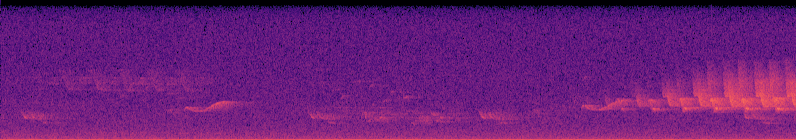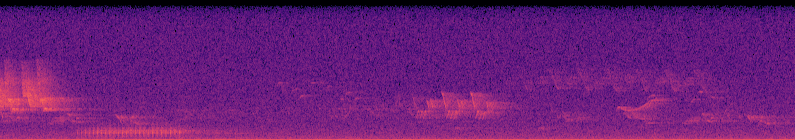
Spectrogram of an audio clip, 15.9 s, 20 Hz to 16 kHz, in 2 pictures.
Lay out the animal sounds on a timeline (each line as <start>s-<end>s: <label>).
0.0s-0.8s: American Robin (Turdus migratorius)
0.0s-2.0s: Black-and-white Warbler (Mniotilta varia)
1.6s-2.9s: Eastern Wood-Pewee (Contopus virens)
2.8s-5.6s: American Robin (Turdus migratorius)
2.9s-4.3s: Brown Creeper (Certhia americana)
5.8s-8.9s: Ovenbird (Seiurus aurocapilla)
7.3s-9.7s: American Robin (Turdus migratorius)
8.4s-10.2s: Hairy Woodpecker (Dryobates villosus)
10.5s-11.7s: Brown Creeper (Certhia americana)
11.8s-13.1s: Mourning Warbler (Geothlypis philadelphia)
12.5s-13.5s: American Crow (Corvus brachyrhynchos)
12.7s-15.2s: Black-and-white Warbler (Mniotilta varia)
13.3s-15.9s: American Robin (Turdus migratorius)
14.0s-14.7s: Eastern Wood-Pewee (Contopus virens)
